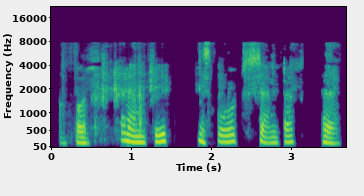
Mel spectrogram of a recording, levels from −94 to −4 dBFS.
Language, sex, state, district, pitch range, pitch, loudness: Hindi, male, Uttar Pradesh, Budaun, 155-190 Hz, 175 Hz, -18 LUFS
